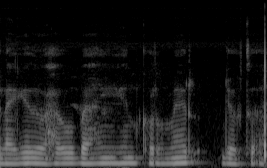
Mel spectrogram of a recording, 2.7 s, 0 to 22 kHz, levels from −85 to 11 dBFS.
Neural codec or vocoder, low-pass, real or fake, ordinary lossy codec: vocoder, 44.1 kHz, 128 mel bands every 256 samples, BigVGAN v2; none; fake; none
